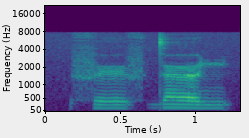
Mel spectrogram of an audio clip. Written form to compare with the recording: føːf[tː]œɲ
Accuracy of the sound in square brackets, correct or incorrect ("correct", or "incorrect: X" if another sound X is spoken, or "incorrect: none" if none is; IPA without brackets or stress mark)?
incorrect: d̪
